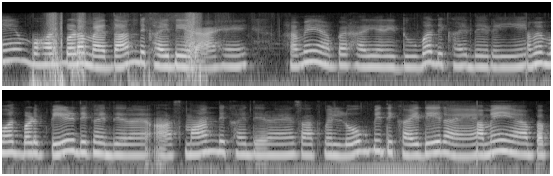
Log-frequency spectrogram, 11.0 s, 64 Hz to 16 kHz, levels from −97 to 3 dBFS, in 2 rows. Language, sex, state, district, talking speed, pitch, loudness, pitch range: Hindi, female, Maharashtra, Chandrapur, 230 wpm, 240 Hz, -20 LUFS, 230-270 Hz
